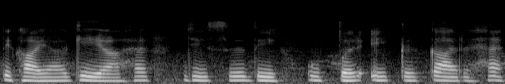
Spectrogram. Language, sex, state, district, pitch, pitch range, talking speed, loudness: Punjabi, female, Punjab, Kapurthala, 185 Hz, 175-190 Hz, 105 wpm, -19 LUFS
